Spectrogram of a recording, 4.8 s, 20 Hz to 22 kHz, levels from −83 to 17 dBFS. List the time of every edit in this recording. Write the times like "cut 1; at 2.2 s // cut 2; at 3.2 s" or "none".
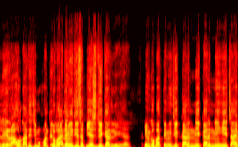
cut 1; at 1.0 s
